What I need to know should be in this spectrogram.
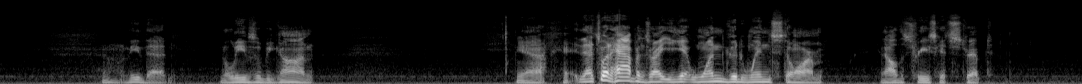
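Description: A middle-aged man talks calmly and cheerfully into a close microphone.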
